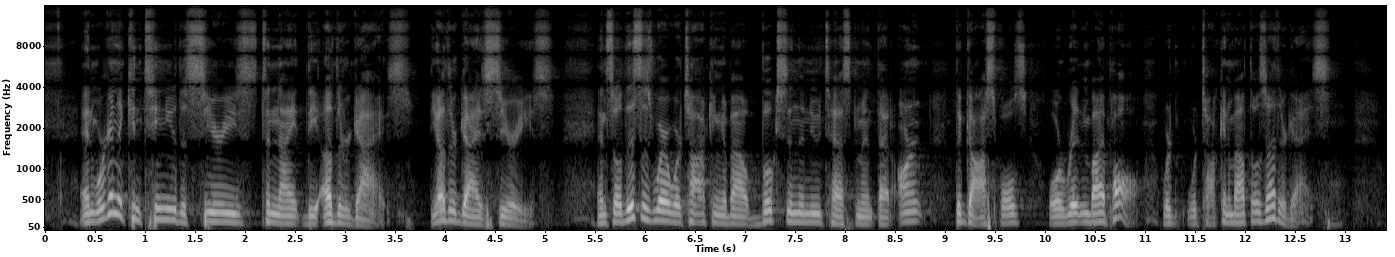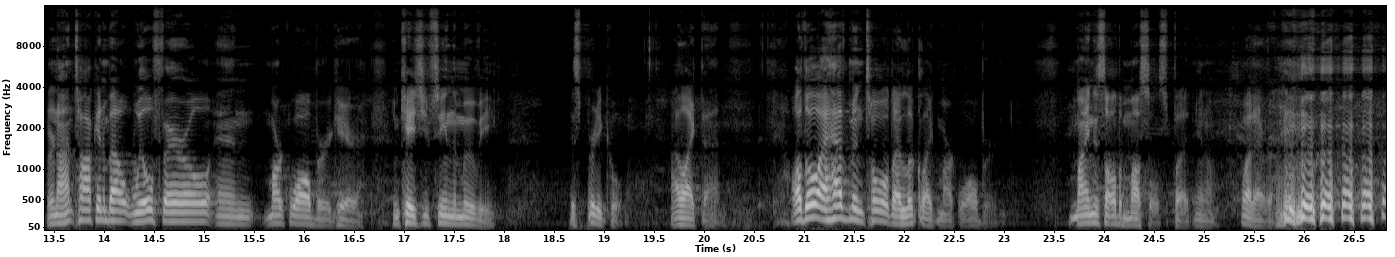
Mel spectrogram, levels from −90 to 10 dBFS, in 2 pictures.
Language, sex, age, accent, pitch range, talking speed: English, male, 30-49, American, 115-165 Hz, 185 wpm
